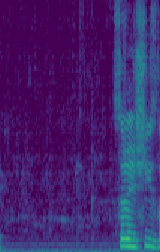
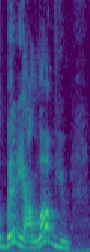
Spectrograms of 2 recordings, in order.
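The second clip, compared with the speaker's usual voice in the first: normal talking voice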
